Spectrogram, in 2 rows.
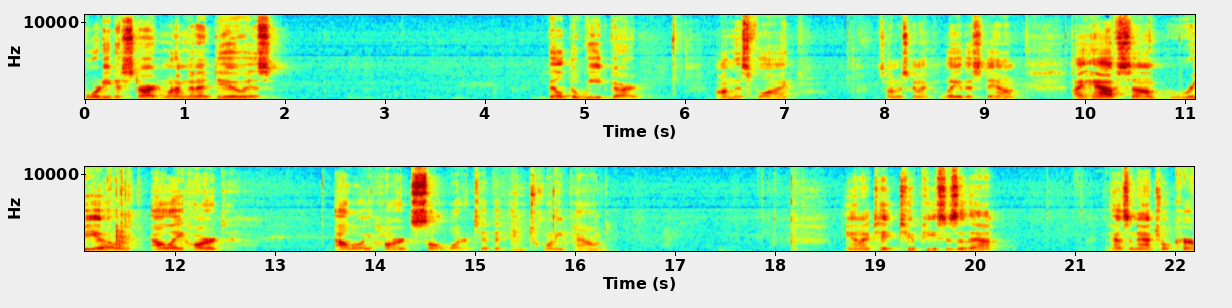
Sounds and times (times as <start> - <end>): Speech: 0.0 - 2.0, 4.6 - 5.7, 6.3 - 7.1, 7.9 - 12.6, 13.6 - 16.4, 18.7 - 20.4, 21.3 - 22.1.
